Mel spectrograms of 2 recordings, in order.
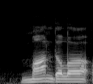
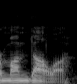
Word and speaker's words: mandala: Soul symbol mandala or mandala? – That's a good question. I hear that often, actually. It's pronounced both ways. I've heard the Tibetans say mandala and others mandala, so either one is good.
